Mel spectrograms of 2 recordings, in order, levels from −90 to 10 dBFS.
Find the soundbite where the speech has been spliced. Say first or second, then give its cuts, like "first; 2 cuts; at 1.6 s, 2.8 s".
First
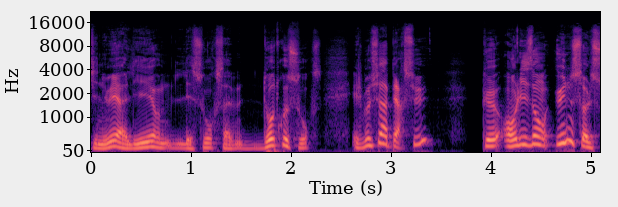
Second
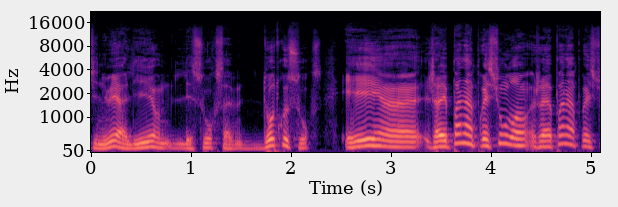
second; 1 cut; at 2.4 s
